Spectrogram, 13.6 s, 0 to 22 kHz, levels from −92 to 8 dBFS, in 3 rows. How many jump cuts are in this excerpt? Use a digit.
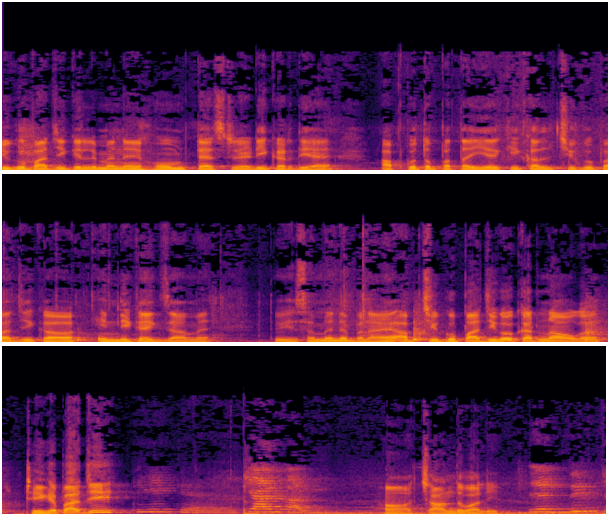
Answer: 1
